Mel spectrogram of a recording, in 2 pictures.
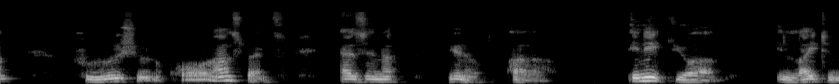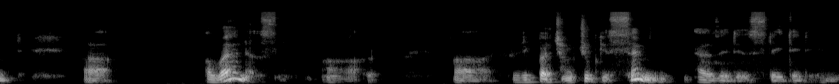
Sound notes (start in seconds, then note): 9.6 tibetan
